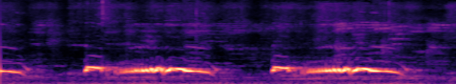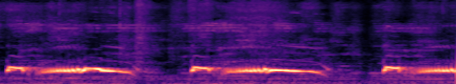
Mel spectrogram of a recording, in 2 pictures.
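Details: Rhythmic pelung cooing from a Puter pelung dove, one of two birds, with each warbling, rise-and-fall phrase recurring roughly every two and a half seconds across five phrases.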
